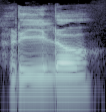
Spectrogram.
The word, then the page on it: rilo: Apatani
